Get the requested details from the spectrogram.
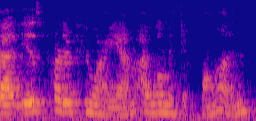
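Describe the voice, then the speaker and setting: An animated tone carries this American accent at a fairly slow pace. There is audible room echo and noticeable background noise. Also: woman. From Texas (Dallas area). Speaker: HR professional. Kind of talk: podcast interview.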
